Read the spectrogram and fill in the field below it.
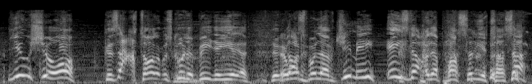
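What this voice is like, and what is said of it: Newcastle accent. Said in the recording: “my Newcastle accent”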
